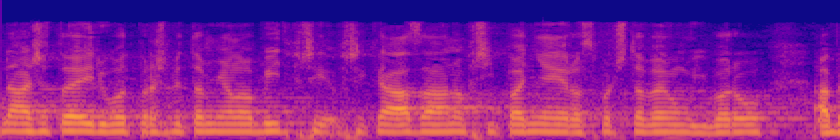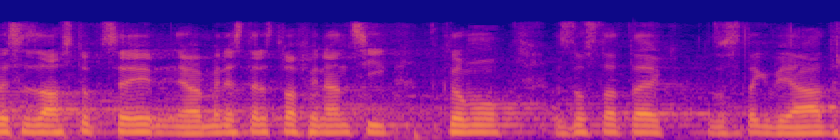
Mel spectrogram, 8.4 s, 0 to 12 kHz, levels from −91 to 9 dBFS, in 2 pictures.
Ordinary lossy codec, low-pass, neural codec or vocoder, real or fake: AAC, 48 kbps; 7.2 kHz; none; real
